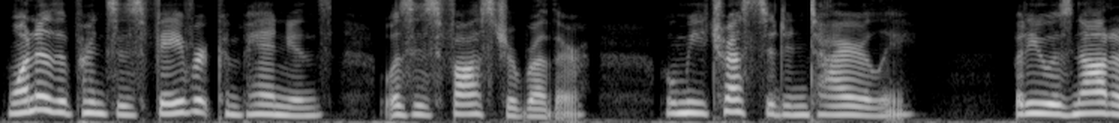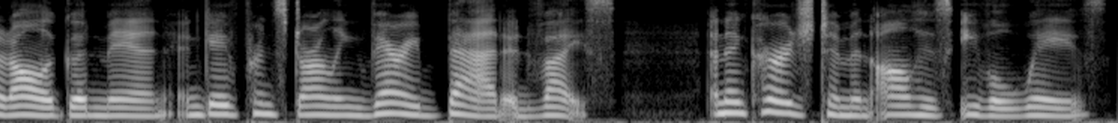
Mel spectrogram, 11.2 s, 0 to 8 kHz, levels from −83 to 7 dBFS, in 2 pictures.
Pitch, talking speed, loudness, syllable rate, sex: 220 Hz, 205 wpm, -19 LUFS, 6.2 syllables/s, female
